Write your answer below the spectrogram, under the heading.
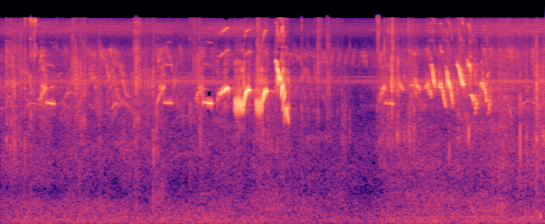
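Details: In a town square, a Double-collared seedeater sings two loud phrases. Each is a quick series of high, clipped, down-slurred notes about two seconds long, separated by a short pause. Soft twittering lies underneath.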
